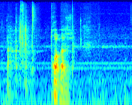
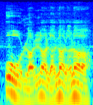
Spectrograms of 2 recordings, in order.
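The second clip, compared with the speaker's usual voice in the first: loud, drawn-out amazed exclaim; excited; 8 dB louder, slower than usual. Real, not acted. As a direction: marvel loudly at the card. Rare card revealed.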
